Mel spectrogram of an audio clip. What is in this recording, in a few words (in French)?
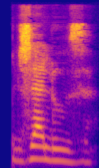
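"jalouse", French; estados animo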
